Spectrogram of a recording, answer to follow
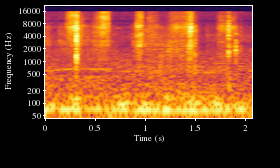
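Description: Paper rustling and flicking as the pages of a small printed instruction booklet are leafed through and handled: a few short, crisp flicks, the sharpest about a third of a second in.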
